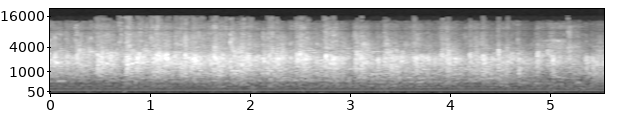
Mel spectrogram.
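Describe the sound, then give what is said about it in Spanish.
Audience applause greets the first singers at an evening music event: a dense, even wash of many hands clapping that holds steady throughout, with no single voice standing out. “Un aplauso, chicos, un aplauso.”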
